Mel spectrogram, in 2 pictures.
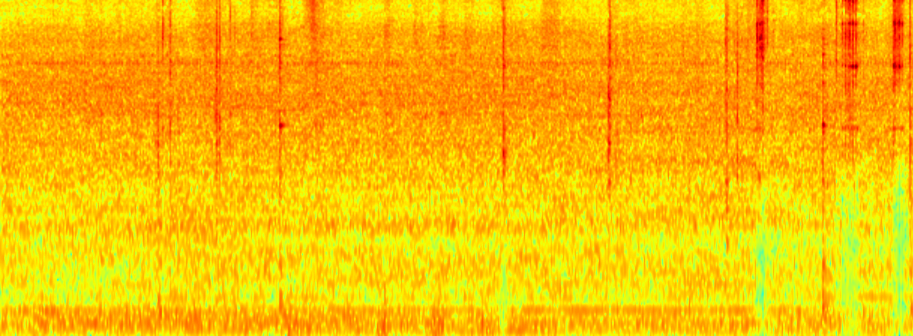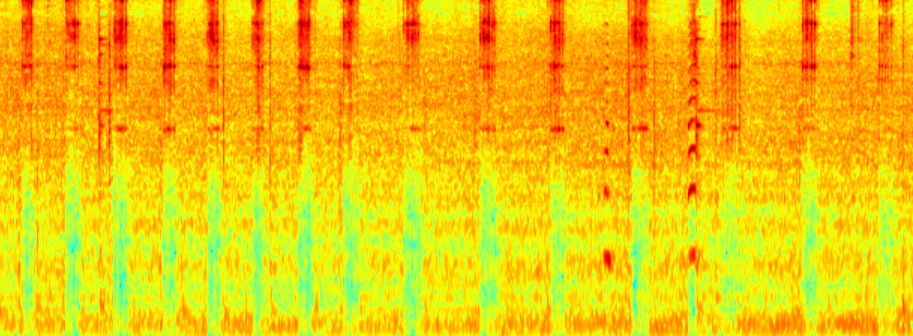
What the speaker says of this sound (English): Then I will use the breaker bar to torque this down pretty tight.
